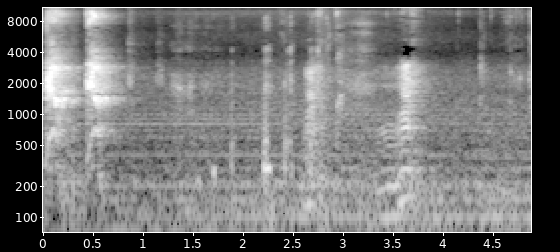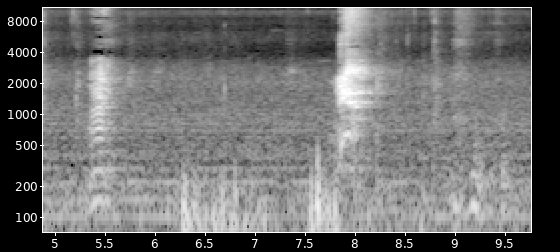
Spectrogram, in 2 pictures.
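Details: A female French Bulldog gives short, sharp barks and yips while playing, with a person's voice nearby.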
